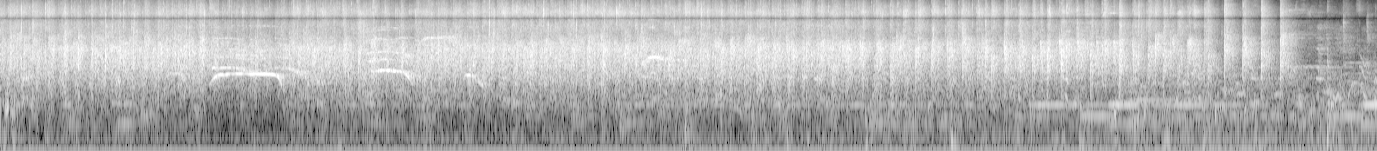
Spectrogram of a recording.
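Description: Audience applauding, with a few cheers over the clapping between about four and thirteen seconds in. The clapping thins into separate claps near the end.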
